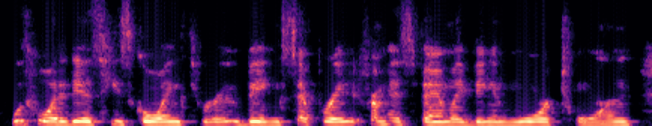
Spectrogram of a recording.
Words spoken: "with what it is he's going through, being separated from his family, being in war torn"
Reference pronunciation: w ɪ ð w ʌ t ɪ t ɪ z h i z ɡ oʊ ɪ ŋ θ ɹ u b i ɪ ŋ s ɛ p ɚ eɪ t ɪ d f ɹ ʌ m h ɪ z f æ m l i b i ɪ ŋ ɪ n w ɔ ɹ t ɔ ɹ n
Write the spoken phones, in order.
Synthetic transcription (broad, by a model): w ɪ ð w ʌ t ɪ t ɪ z h i z ɡ oʊ ɪ ŋ θ ɹ u b i ɪ ŋ s ɛ p ɚ eɪ t ɪ d f ɹ ʌ m ɪ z f æ m l i b i ɪ ŋ w ɔ ɹ t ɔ ɹ n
